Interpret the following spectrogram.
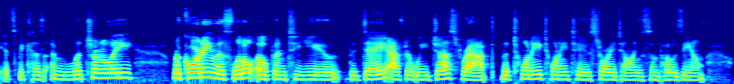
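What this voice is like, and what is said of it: Tired-sounding voice. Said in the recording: “my voice sounds a little tired today”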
